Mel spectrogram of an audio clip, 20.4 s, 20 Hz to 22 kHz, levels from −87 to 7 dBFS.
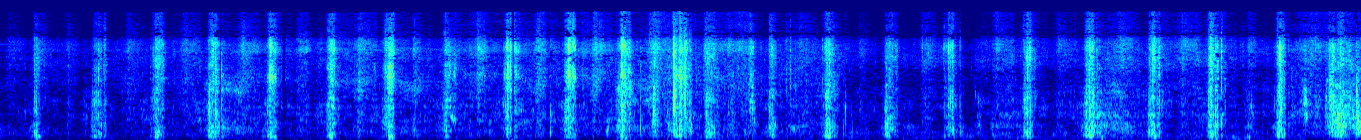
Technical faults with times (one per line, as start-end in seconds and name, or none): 3.29-3.34 short concealed packet loss
4.24-4.29 short concealed packet loss
7.67-7.73 short concealed packet loss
